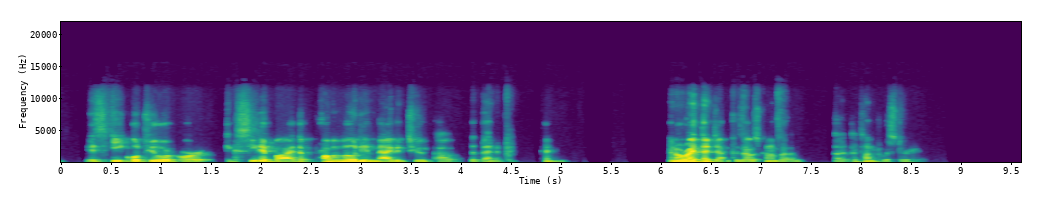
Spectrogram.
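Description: A young man talks calmly into a close microphone, as if lecturing over an online call.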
